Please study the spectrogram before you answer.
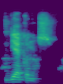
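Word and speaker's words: διάκονος: Y de aquí se deriva otra palabra, que esta seguramente ya lo hemos escuchado, que es diáconos, igual con K, y esa lleva acento en la A, diáconos, que significa ayudante, servidor, siervo o sirviente.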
